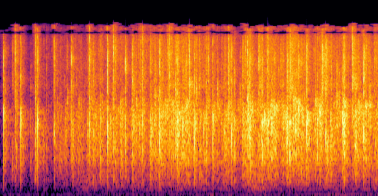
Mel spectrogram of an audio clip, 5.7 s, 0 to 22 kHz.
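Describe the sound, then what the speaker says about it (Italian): Sustained applause from a crowd at a football club's season presentation, honouring the youth team coach of Termoli Calcio 1920; dense, steady clapping fills the room with no talk. "vorrei fare veramente un grosso applauso all'allenatore della Juniors"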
